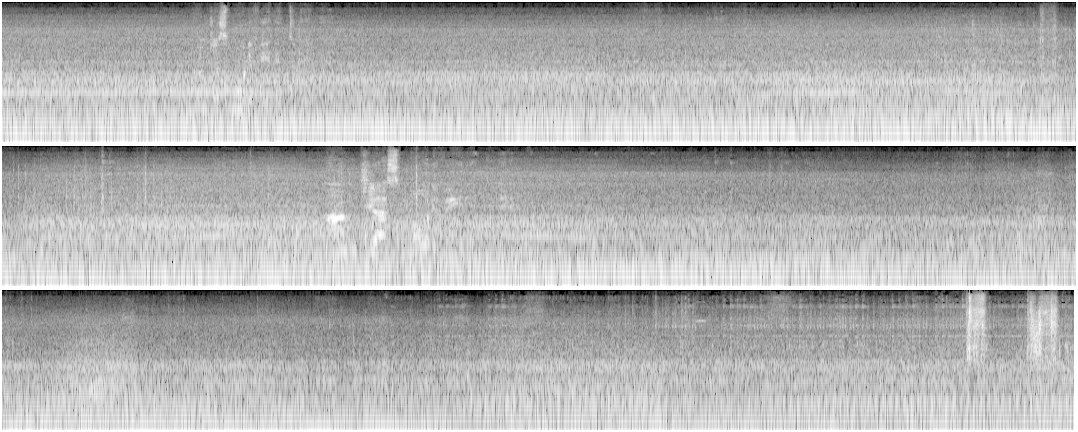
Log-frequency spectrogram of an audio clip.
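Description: Semi truck's diesel engine running steadily at low speed, heard from inside the cab as the truck creeps forward.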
